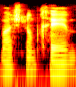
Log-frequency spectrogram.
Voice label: how are you plural male in hebrew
